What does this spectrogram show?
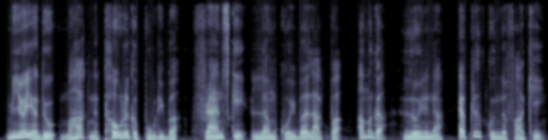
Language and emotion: Manipuri, neutral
